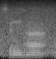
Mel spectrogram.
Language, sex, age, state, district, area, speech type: Bodo, male, 30-45, Assam, Chirang, rural, spontaneous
